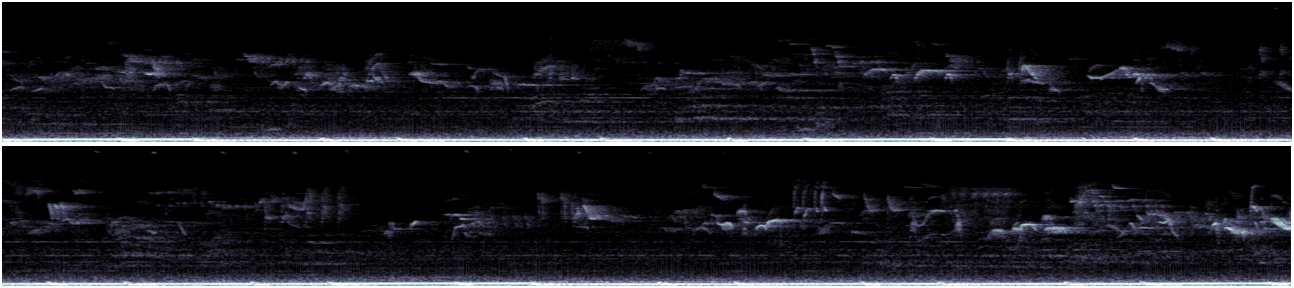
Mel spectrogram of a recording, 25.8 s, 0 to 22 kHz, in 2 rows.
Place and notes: Berlin, Königsheide, Teich - pond ambience /w frogs and remains of a rave
04:00 Berlin, Königsheide, Teich - pond ambience. Somewhere nearby a rave happend the night before, still music and people around.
